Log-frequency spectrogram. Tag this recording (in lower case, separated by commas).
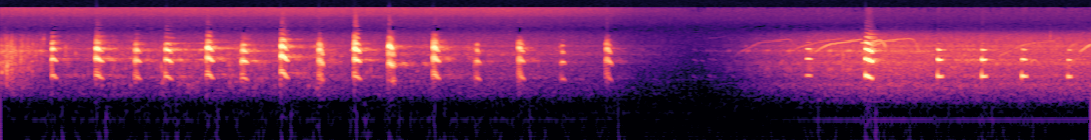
bird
